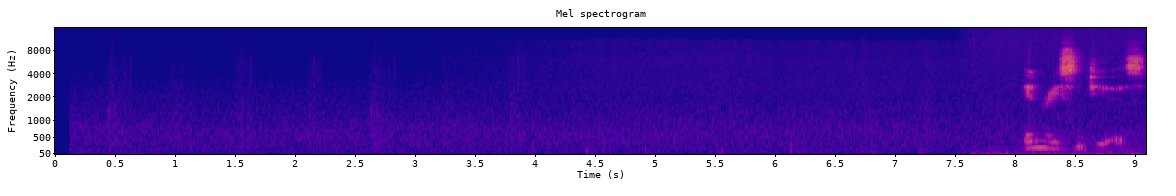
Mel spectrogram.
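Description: Footsteps crunch softly on dirt.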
